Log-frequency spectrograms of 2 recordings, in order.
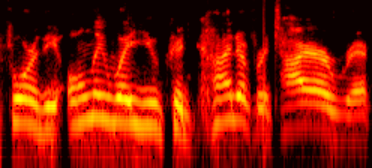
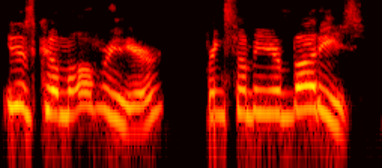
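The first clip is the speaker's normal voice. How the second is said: much higher, eager sell; pitching the idea to agents with excitement; excited pitch; 7 semitones higher than usual. Retold or imitated. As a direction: hook them with the big reveal. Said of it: "I go".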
